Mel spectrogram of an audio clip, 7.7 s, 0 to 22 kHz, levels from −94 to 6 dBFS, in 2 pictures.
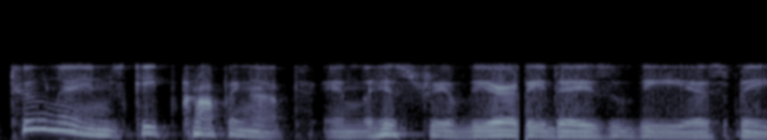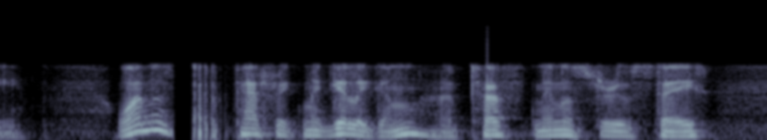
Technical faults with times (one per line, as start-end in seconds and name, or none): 0.09-7.43 automatic gain rising
2.59-2.65 packet loss on an ADPCM call
4.70-5.01 packet loss on an ADPCM call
